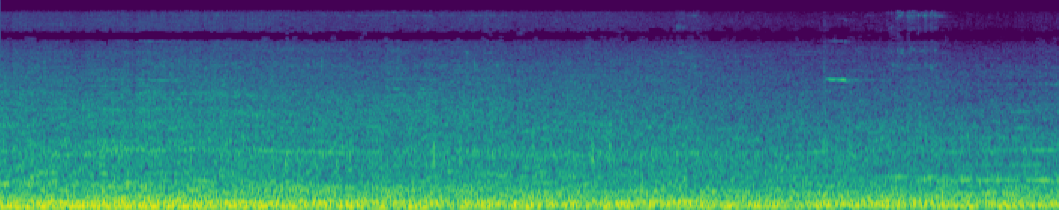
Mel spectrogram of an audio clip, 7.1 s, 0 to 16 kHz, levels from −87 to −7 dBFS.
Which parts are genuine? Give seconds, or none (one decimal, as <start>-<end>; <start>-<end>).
0.0-7.1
